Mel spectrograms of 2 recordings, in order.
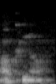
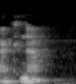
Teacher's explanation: Aber die Russen sprechen das O wie ein A aus. · Shown in: second take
